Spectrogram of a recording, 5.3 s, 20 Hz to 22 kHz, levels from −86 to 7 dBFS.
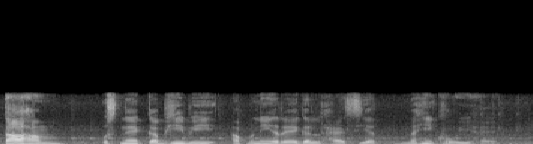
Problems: constant background noise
